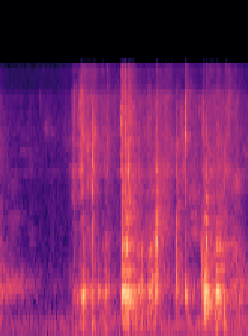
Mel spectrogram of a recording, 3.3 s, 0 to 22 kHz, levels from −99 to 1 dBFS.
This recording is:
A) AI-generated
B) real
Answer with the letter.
B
